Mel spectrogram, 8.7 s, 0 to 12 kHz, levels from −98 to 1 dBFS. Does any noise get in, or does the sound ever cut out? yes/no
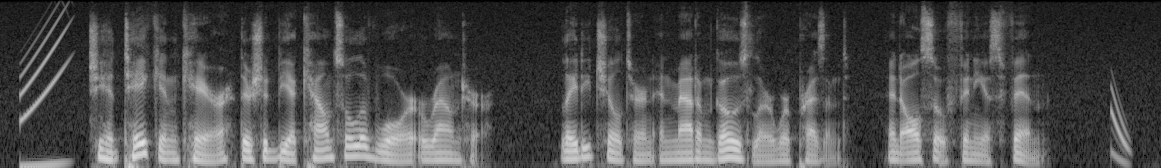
yes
